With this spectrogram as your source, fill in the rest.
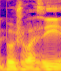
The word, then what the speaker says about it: bourgeoisie: I think the bourgeoisie is a fantastic. It took me a moment to remember my pronunciation.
